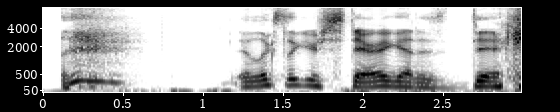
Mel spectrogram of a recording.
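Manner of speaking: slow, amused read of a comment; reading through laughter. Retold or imitated. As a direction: hold back a laugh while reading it out. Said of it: "look what this person said".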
